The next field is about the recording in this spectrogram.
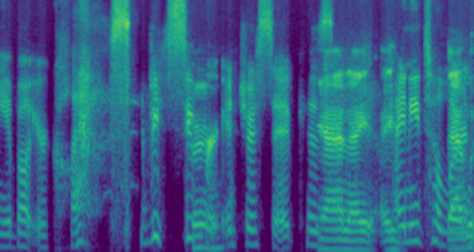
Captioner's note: laughter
